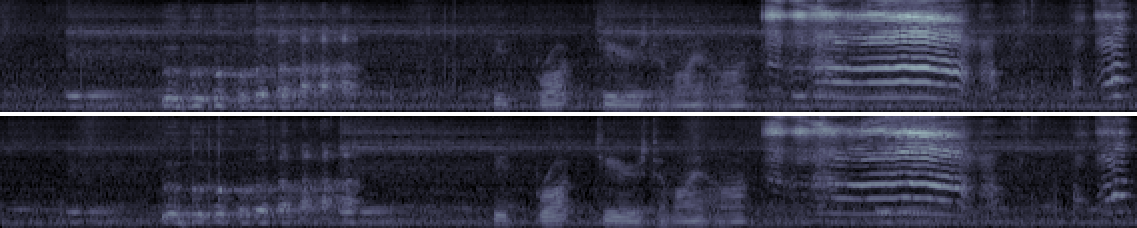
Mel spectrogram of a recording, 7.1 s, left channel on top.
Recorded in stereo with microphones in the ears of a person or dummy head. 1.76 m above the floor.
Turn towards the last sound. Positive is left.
turn(degrees=55)  # may be behind; listen again after turning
